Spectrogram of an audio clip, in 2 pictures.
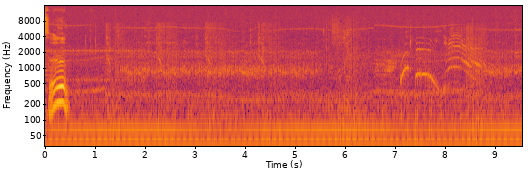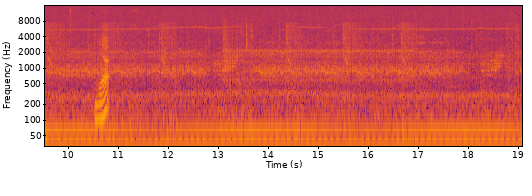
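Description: A kart engine whines steadily throughout.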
